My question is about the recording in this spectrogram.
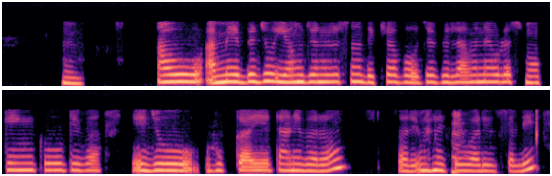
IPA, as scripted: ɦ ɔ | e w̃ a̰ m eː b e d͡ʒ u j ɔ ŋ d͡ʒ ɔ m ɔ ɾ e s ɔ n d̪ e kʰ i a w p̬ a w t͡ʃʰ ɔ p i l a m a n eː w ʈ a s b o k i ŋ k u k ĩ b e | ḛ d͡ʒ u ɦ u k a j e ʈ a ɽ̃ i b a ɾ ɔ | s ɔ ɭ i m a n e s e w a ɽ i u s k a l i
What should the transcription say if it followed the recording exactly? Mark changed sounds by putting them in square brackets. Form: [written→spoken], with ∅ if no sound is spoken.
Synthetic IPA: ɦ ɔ | [e→a] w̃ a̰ m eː b e d͡ʒ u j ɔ ŋ d͡ʒ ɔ [m→n] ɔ ɾ e s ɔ n d̪ e kʰ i a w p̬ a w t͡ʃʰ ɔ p i l a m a n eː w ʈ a s [b→m] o k i ŋ k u k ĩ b [e→a] | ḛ d͡ʒ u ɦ u k a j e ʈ a ɽ̃ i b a ɾ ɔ | s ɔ [ɭ→ɾ] i m a n e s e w a ɽ i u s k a l i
